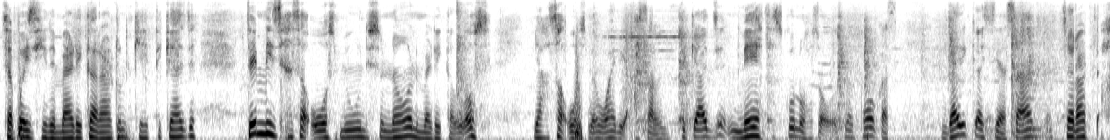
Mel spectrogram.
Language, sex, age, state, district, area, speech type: Kashmiri, male, 18-30, Jammu and Kashmir, Baramulla, rural, spontaneous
